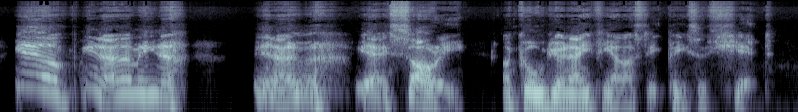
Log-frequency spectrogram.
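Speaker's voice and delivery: high, sarcastic, insincere tone.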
